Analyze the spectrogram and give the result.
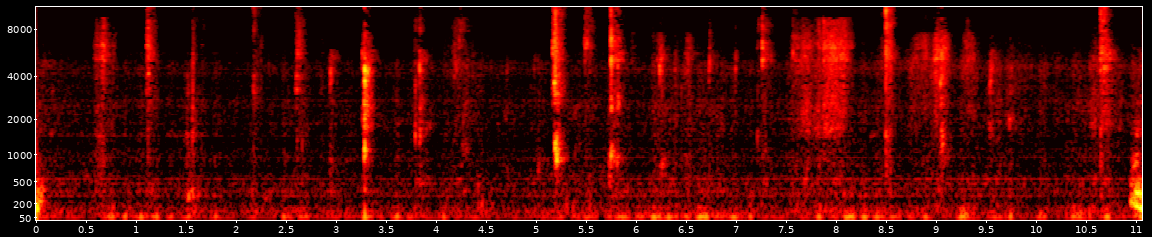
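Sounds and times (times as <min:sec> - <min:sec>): chewing pizza: 0:00.5 - 0:10.9.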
